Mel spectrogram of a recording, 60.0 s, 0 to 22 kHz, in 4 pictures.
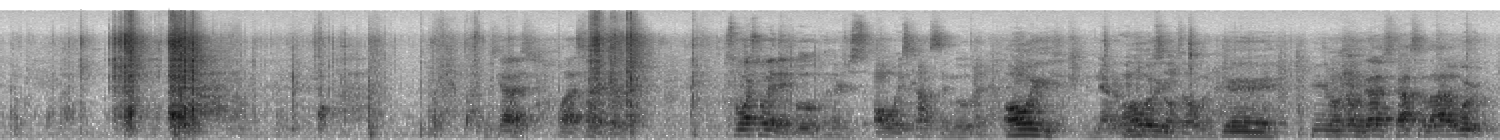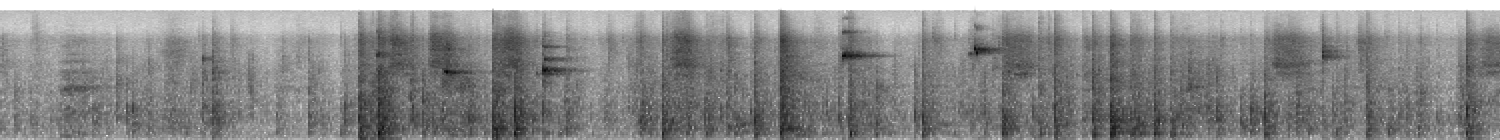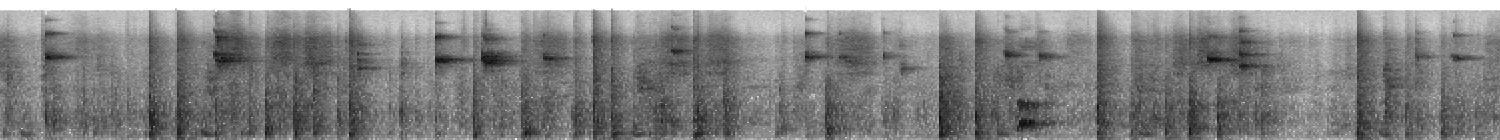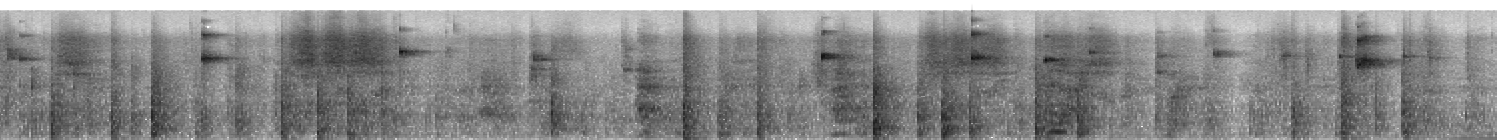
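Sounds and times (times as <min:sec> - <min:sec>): sneakers squeaking on floor: 0:16.3 - 0:59.9
boxing gloves punching: 0:18.5 - 0:20.8, 0:21.4 - 0:42.8, 0:43.5 - 0:49.0.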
